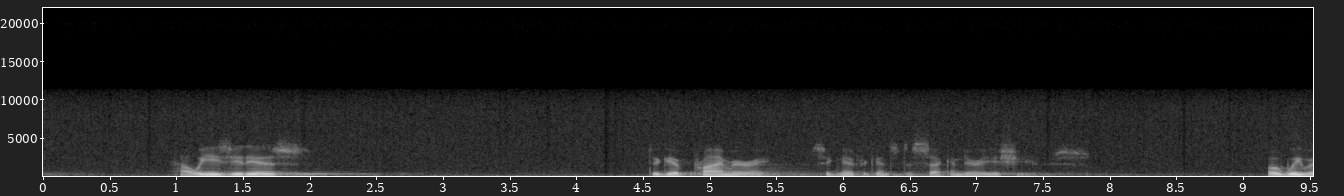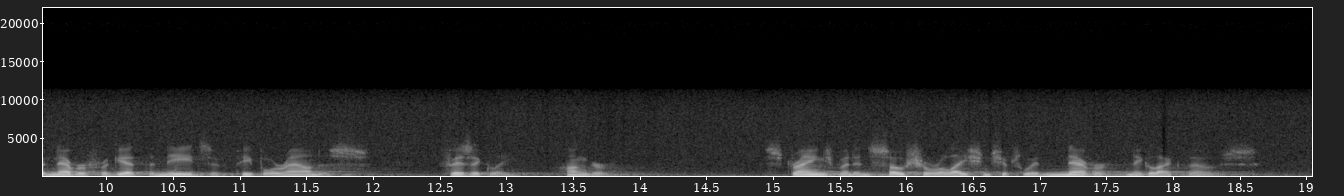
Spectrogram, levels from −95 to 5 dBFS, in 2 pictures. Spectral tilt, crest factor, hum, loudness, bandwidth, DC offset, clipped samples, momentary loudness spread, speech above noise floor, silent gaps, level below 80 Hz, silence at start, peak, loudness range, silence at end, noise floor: -8 dB/octave; 20 dB; none; -30 LUFS; 11 kHz; under 0.1%; under 0.1%; 20 LU; 32 dB; none; -68 dBFS; 1 s; -12 dBFS; 8 LU; 0.5 s; -62 dBFS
